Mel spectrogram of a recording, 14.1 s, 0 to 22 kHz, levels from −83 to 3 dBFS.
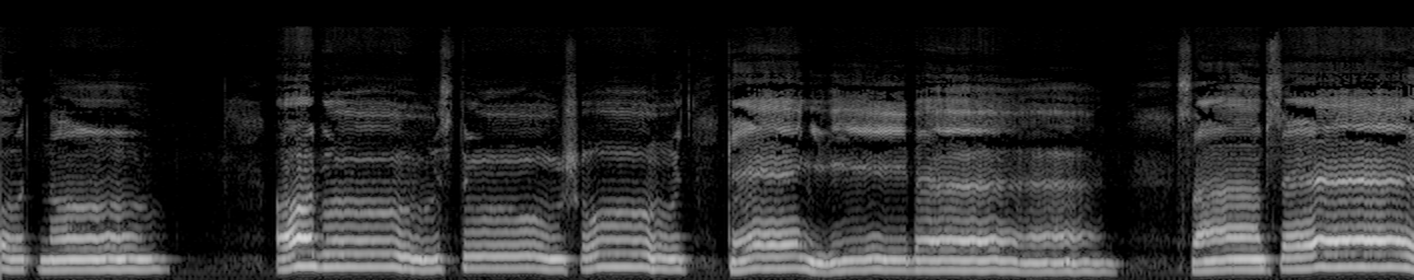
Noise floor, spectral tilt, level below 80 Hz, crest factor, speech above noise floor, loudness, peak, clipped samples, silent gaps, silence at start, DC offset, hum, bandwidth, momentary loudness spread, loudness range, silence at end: -63 dBFS; -6.5 dB/octave; -76 dBFS; 18 dB; 40 dB; -23 LUFS; -6 dBFS; under 0.1%; none; 0 s; under 0.1%; none; 15 kHz; 12 LU; 3 LU; 0 s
